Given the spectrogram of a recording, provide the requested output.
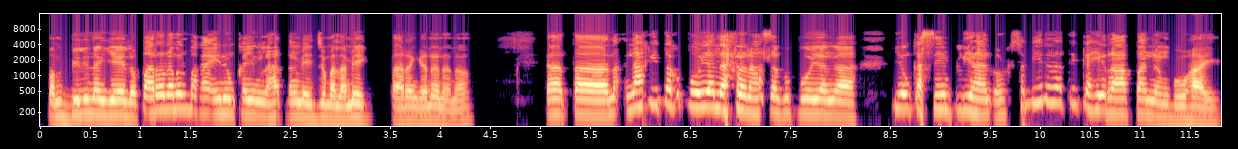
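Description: A man with a slightly high voice tells stories to a gathered community in a lively, conversational way and often checks in with the listeners. The sound is dry and close but a little dull and muffled. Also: no echo. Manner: conversational, animated storytelling with frequent "no?" and "okay?" asides. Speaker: lay speaker. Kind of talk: inspirational talk with personal stories.

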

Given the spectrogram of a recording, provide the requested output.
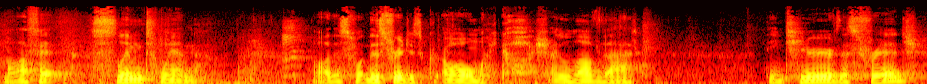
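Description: A man's voice: lowish voice, slow pace, dark tone. A man giving casual, chatty commentary as he walks through an abandoned house, easily amazed by what he finds, recorded on a body-worn camera. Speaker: urban explorer host. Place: empty abandoned house, indoors.

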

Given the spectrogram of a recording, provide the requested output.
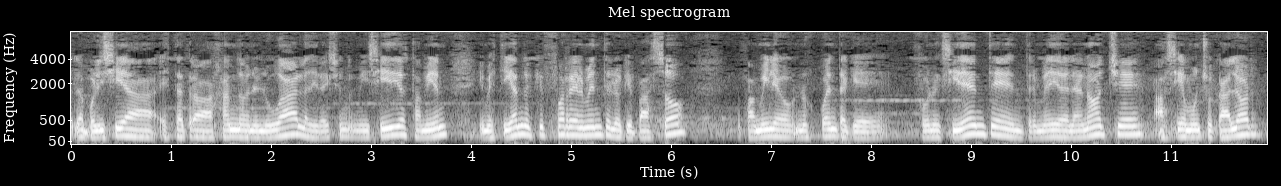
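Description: A man's voice: mid-range voice, moderate pace. A man in his thirties with an Argentine accent reporting live and interviewing on a residential street with a handheld microphone. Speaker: field reporter. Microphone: handheld news microphone. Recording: noisy outdoor live broadcast.

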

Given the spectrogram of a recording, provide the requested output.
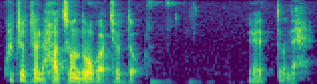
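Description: Gravelly-voiced man reading English slowly. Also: lowish voice, lively intonation, mellow, no room sound. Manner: reads Japanese then slow careful English, pausing to check pronunciation. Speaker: English teacher. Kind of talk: read-aloud English lesson.

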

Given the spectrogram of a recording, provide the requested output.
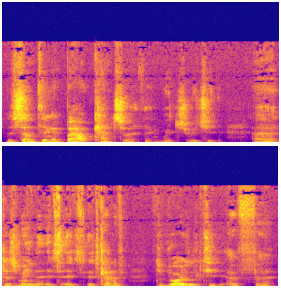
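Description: An older man with a dark-toned, mid-range voice recounts a hospital visit at normal speed in a casual vlog recorded in an echoey room. His humour is dry and wry, and he restarts often with plenty of ums.

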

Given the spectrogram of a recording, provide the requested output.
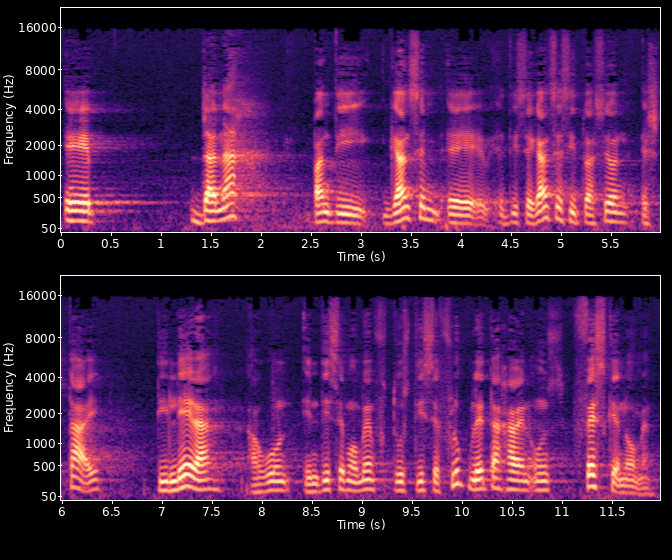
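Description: This medium-pitched voice, with lively intonation, belongs to a man from Chile in his sixties who speaks with a Chilean Spanish accent. As an eyewitness, he testifies to an audience from a lectern in an indoor event room, hunting hesitantly for words in a language other than his native Spanish. A stand-mounted microphone captures him, and the hall echoes.

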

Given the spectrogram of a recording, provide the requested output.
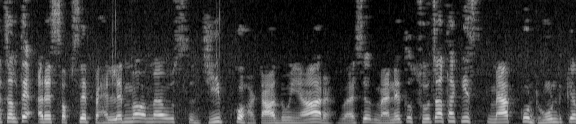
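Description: A young man giving casual, chatty gameplay commentary, full of excited exclamations. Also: sits high. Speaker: gaming YouTuber.

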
